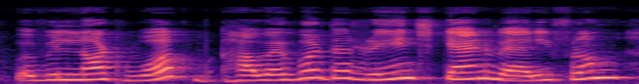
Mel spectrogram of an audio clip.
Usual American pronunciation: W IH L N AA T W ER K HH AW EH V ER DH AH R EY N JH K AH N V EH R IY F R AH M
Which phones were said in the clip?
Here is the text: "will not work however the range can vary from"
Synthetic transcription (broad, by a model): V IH L N AA T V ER K HH AW EH V ER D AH R EY N JH K AH N V EH R IY F R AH M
